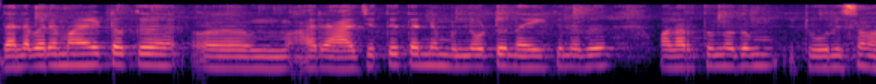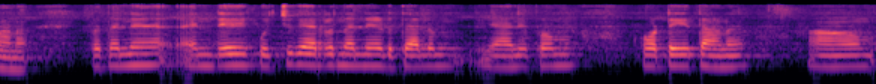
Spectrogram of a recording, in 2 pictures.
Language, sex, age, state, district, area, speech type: Malayalam, female, 45-60, Kerala, Kottayam, rural, spontaneous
